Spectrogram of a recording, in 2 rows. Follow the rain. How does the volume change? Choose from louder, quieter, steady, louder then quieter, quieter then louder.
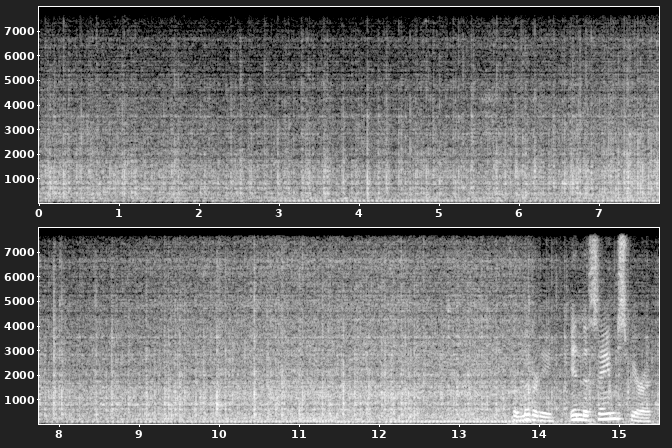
louder.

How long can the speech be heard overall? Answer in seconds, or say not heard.
2 s.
